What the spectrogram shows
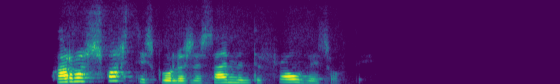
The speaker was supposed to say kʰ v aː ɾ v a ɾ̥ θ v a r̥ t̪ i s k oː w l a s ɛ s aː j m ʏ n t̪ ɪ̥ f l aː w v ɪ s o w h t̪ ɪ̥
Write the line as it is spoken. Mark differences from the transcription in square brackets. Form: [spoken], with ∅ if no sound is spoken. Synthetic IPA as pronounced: kʰ v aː ɾ v a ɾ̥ [s] v a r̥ t̪ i s k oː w l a s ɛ s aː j m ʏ n t̪ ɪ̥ f [ɾ] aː w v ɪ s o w h t̪ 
